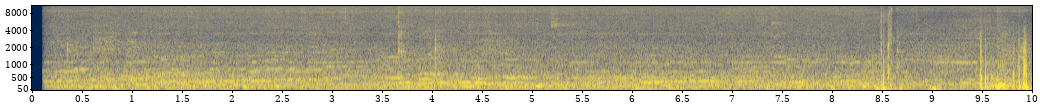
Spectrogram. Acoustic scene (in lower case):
restaurant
